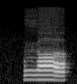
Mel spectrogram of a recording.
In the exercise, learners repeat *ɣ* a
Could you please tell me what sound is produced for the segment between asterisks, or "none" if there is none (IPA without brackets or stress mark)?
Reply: ɣ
